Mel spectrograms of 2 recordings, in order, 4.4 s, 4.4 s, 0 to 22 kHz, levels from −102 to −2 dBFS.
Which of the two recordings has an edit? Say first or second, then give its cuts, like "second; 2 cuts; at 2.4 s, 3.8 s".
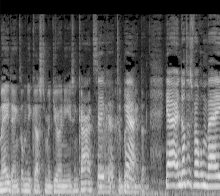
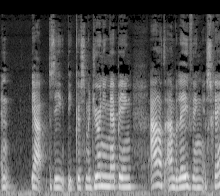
second; 1 cut; at 1.0 s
